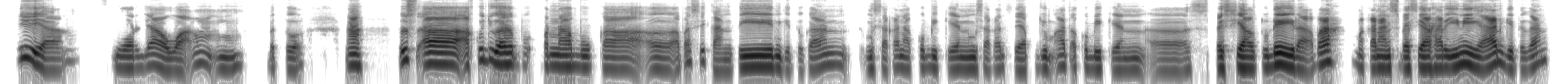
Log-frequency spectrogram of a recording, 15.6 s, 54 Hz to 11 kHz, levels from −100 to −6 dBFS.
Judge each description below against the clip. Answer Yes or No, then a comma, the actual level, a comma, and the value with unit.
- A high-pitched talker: No, medium, 155 Hz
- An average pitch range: Yes, average, 3.4 semitones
